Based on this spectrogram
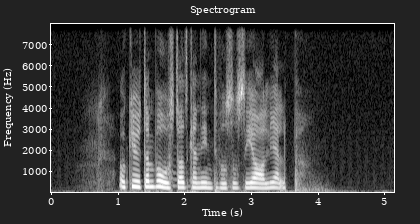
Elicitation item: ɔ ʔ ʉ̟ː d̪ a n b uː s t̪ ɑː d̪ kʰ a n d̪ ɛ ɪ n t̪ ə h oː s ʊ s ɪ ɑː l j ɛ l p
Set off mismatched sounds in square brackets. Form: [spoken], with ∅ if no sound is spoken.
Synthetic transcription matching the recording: ɔ [k] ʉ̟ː [t̪] a n b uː s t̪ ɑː d̪ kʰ a n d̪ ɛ ɪ n t̪ ə [f] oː s ʊ s ɪ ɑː l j ɛ l p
